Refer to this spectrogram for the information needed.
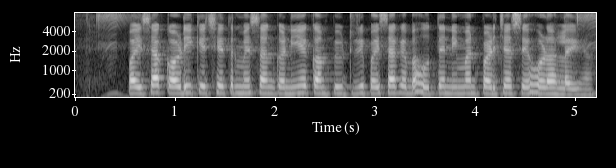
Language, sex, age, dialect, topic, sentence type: Magahi, male, 18-24, Western, banking, statement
